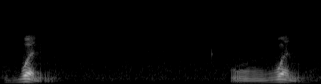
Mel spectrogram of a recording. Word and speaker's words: 问: is a very simple character which uh is pronounced one one and the fourth tone and it means to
